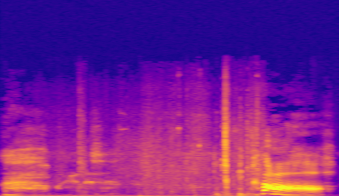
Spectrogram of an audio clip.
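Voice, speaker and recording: A man's voice: high voice, wildly swooping pitch, very slow, creaky, fairly bright tone, highs cut off, a little hiss or hum. A man fishing from a kayak, talking to himself in short exclamations, recorded outdoors on an action camera. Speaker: kayak angler filming himself. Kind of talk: muttered self-talk while fishing.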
